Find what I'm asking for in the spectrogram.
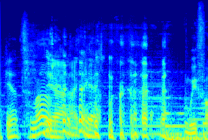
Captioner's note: chuckling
